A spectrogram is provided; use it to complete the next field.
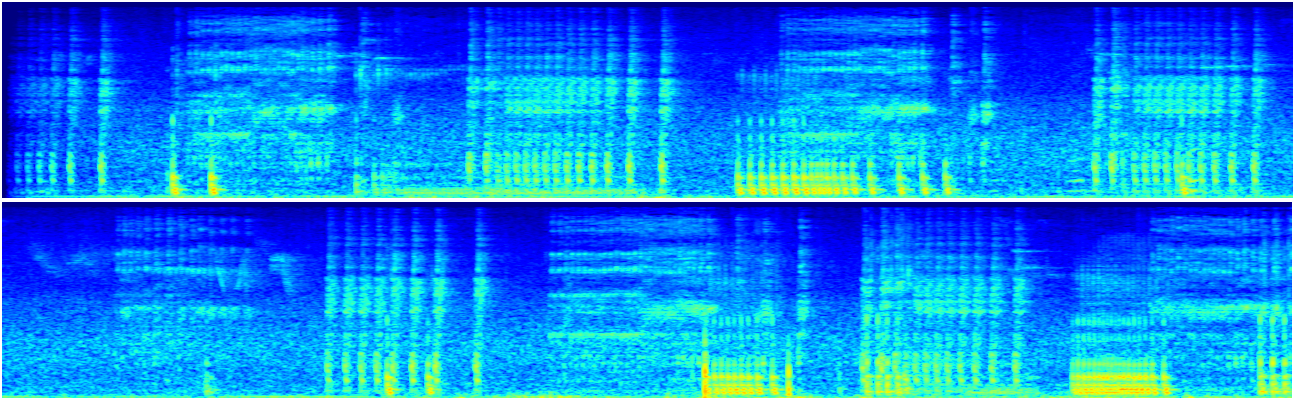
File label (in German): Baum Knarren; Fallen needle-trees rubbing against another in the forest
